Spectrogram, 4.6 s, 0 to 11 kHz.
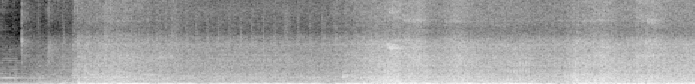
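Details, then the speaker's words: Honda Beat ESP FI (likely 2019) scooter starts after a reconnected loose socket, with the warning lamp now off. It picks up cleanly from idle to a steady, even drone with no misfire. It runs light and normal, though a charging fault remains and the battery needed charging. "enak temen-temen motornya sudah enak beraringan enteng"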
